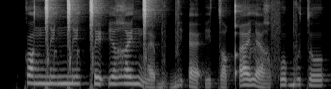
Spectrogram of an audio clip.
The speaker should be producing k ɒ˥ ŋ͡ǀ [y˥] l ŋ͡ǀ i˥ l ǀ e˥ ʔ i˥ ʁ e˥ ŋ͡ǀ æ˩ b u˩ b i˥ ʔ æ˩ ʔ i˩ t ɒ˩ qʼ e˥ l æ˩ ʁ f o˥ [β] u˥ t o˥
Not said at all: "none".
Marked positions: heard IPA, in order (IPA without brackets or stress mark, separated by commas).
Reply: i˥, b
